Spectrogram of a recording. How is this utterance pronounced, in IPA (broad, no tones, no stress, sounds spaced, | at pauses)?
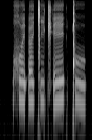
χʷ œ ɪ̯ ʔ œ ɪ̯ ǀ i t͡ʃʼ e | ǃ u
